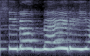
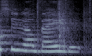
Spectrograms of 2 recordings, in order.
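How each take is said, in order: First: High, loud, proud cry; tearful cheer. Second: Higher but softer, choked repeat; teary hush. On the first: Fan cheering the actress on, high and loud. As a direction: shout it like your baby just flew. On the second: Fan overcome, softly repeating through tears. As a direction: say it again gently through tears. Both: Retold or imitated. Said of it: "I was like".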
